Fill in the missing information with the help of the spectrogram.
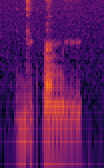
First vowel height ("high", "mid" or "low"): high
